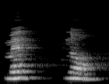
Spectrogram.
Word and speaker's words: maintenant: As we know, if we have e in between the word, will not pronounce it. It will be maintenant, maintenant.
